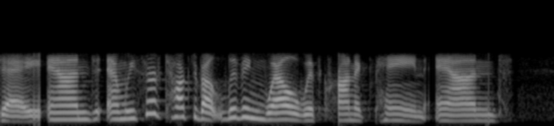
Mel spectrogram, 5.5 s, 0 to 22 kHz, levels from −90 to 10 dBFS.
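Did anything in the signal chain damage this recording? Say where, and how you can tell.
Yes, at the network stage: packet loss with last packet repeated, in three places. From 0.34 to 0.40 s, just before "and and we sort", about 60 ms went missing, which fits three 20 ms packets. From 3.34 to 3.38 s, just after "about living well with", 40 ms was lost. From 4.86 to 4.88 s, a single 20 ms gap. The receiver filled each hole by replaying the last packet it had, so the longer runs come out as a brief robotic stutter and the single one as a small blip. The G.711 telephone coding, with its 250 Hz to 3.5 kHz line band, isn't part of this fault.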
